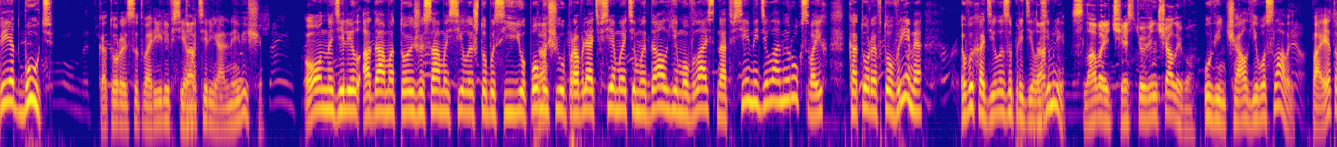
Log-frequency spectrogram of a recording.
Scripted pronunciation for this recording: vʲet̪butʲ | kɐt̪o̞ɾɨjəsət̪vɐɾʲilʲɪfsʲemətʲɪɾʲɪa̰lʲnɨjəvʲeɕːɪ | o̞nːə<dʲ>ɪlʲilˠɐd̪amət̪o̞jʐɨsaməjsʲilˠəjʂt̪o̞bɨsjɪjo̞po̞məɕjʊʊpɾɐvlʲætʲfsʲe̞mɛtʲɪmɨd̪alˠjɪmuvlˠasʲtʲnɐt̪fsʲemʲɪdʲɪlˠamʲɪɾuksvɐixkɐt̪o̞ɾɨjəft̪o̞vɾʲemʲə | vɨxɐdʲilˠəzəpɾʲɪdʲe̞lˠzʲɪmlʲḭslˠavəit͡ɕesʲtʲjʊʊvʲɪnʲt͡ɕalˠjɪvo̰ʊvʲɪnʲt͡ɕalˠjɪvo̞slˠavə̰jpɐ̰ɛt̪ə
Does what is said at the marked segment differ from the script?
no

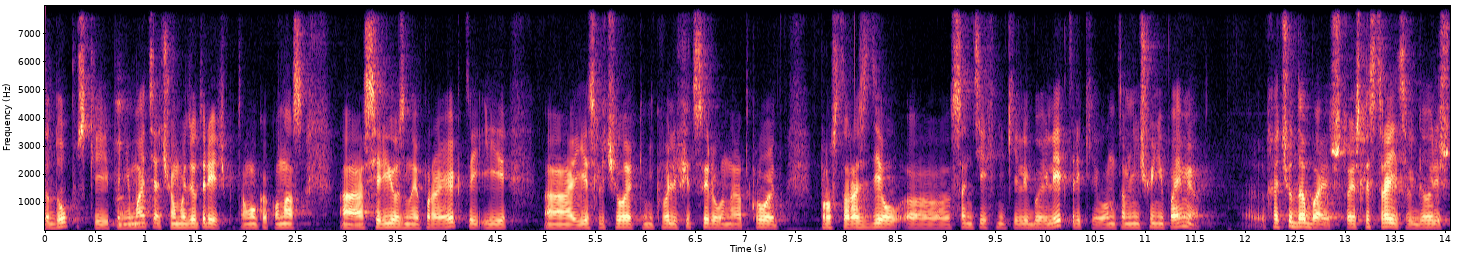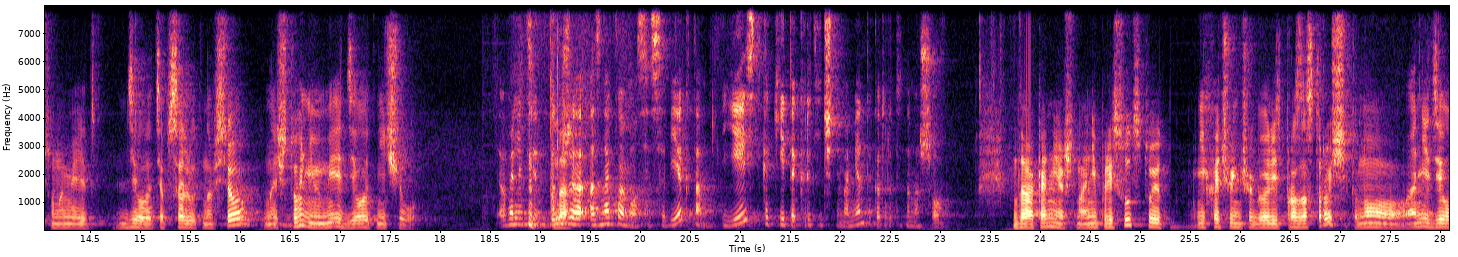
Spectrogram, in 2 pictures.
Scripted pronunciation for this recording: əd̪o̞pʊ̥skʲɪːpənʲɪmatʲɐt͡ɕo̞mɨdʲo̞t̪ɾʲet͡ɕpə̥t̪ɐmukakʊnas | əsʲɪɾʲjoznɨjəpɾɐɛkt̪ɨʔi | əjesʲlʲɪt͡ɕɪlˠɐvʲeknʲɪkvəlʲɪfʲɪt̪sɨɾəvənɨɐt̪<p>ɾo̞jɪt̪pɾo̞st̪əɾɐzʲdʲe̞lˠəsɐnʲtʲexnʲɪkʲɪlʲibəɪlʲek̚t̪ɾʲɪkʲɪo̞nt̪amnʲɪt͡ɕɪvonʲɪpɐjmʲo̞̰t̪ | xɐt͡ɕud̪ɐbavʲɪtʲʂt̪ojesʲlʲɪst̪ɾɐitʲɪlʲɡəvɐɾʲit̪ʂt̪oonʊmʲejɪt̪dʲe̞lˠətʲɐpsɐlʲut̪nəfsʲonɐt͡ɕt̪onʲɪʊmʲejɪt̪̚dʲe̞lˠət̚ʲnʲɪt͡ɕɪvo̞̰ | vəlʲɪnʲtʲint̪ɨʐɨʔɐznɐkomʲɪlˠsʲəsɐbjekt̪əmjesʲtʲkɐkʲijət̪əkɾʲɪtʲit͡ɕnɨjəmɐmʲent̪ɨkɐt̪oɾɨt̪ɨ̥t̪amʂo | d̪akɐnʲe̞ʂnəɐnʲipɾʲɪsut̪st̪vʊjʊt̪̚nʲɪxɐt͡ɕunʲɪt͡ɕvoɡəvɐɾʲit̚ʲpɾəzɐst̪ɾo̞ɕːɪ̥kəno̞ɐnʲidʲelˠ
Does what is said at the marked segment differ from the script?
yes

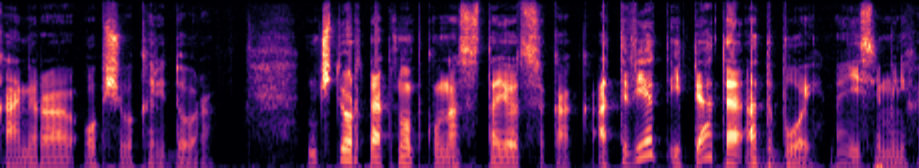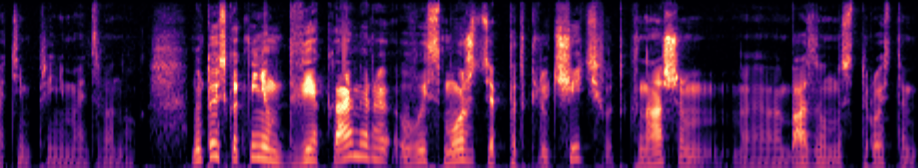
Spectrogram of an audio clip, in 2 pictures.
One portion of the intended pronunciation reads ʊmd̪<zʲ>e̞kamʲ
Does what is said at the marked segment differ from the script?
yes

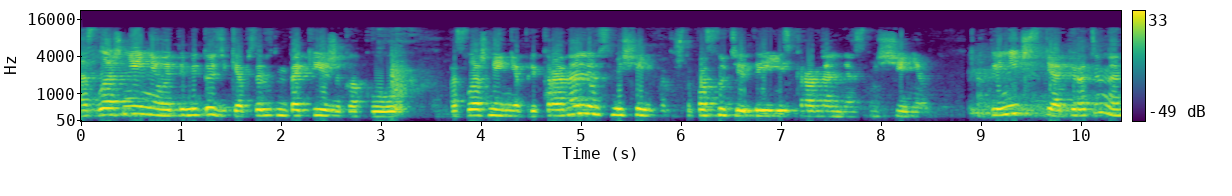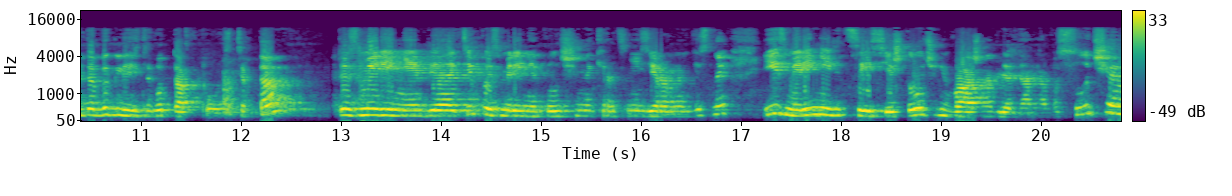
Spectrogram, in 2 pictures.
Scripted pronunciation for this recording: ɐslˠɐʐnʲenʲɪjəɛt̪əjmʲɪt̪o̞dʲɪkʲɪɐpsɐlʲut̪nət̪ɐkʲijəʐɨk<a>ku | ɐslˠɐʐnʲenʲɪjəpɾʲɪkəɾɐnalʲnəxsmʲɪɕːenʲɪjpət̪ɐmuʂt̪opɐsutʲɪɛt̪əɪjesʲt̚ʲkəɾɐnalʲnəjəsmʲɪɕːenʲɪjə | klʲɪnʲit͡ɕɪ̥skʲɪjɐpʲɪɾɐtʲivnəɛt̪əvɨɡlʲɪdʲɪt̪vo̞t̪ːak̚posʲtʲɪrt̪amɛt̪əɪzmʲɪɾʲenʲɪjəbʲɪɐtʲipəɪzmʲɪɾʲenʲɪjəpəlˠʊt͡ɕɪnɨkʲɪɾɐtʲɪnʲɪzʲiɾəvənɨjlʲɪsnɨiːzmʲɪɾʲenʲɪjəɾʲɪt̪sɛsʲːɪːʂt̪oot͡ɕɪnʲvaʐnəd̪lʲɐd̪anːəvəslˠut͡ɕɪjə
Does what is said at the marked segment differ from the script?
no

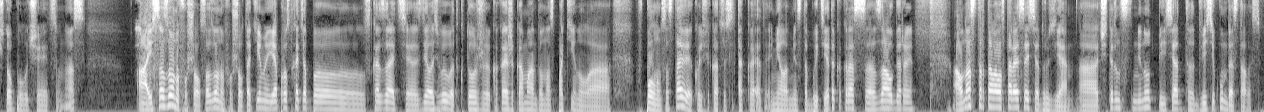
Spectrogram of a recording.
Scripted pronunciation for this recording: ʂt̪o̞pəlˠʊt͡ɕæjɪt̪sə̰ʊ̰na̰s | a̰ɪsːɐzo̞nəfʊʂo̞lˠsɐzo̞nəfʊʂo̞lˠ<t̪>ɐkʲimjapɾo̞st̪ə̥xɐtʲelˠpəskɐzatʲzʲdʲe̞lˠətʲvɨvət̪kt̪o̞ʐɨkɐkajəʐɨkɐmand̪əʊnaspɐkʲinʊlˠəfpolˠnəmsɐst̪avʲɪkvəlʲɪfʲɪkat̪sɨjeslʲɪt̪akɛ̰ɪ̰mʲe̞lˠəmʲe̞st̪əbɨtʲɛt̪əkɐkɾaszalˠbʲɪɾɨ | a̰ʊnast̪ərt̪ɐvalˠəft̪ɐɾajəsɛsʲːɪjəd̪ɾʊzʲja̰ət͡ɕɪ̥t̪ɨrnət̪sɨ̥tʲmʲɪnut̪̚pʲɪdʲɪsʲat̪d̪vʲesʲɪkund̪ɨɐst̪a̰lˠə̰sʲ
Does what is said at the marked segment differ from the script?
no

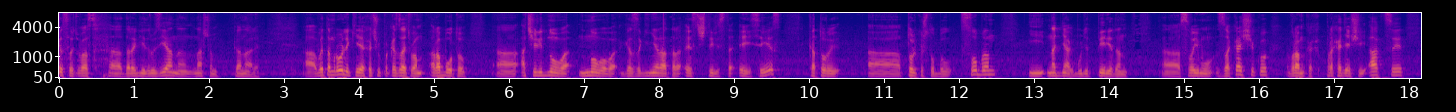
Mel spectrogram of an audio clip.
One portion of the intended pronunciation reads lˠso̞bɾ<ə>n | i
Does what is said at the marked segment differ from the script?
no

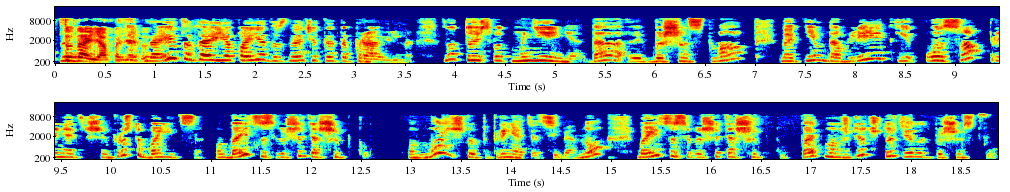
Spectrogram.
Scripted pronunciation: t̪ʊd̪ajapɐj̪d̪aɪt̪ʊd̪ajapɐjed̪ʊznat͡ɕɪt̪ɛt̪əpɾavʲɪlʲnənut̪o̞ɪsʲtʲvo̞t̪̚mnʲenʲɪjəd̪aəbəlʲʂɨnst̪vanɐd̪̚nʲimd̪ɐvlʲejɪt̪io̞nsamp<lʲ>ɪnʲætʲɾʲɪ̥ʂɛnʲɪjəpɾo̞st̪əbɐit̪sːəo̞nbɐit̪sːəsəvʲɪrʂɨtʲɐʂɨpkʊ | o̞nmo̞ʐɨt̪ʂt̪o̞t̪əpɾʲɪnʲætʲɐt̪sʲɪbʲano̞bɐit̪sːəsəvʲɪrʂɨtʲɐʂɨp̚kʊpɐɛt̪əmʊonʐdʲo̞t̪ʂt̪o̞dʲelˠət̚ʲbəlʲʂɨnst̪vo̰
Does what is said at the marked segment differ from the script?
yes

